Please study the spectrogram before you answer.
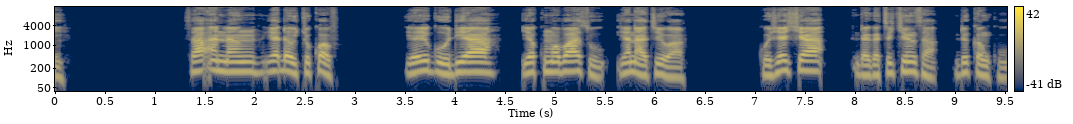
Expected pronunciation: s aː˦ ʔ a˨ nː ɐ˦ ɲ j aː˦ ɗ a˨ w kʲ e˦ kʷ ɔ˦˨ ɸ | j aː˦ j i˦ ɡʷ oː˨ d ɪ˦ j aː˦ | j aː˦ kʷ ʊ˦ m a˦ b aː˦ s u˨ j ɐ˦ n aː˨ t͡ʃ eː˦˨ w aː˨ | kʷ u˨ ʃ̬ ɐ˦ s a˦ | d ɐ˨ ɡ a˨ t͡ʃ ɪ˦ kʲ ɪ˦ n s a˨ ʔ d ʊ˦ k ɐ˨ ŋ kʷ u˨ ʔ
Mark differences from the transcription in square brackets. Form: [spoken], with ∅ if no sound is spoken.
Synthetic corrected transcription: s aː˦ ʔ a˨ nː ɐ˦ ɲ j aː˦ ɗ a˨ w kʲ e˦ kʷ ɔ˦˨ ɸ | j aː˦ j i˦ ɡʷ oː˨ d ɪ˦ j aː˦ | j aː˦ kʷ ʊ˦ m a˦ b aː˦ s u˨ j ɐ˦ n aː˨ t͡ʃ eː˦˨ w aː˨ | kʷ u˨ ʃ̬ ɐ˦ [ʃ] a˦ | d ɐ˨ ɡ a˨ t͡ʃ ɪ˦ kʲ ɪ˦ n s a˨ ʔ d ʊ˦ k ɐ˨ ŋ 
